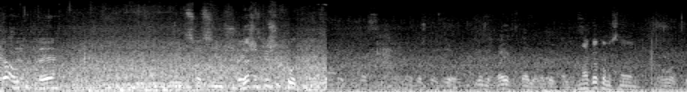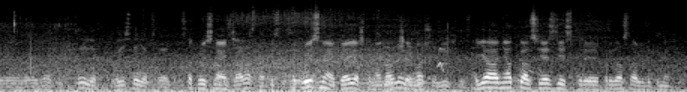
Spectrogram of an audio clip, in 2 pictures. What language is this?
Russian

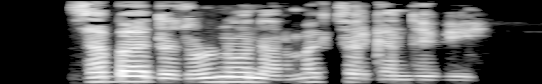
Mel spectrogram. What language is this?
Pashto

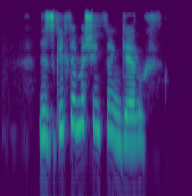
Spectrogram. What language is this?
Kabyle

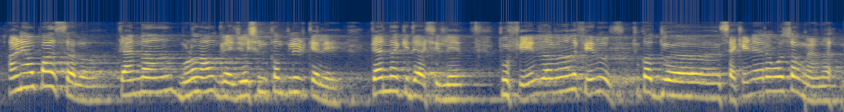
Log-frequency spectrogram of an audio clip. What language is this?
Konkani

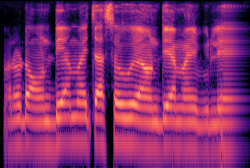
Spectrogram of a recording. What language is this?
Odia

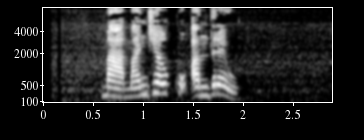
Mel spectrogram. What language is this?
Czech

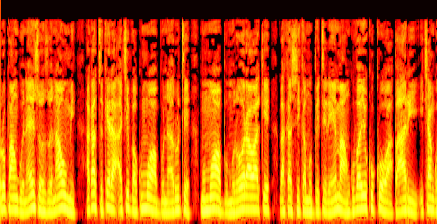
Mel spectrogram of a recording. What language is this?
Shona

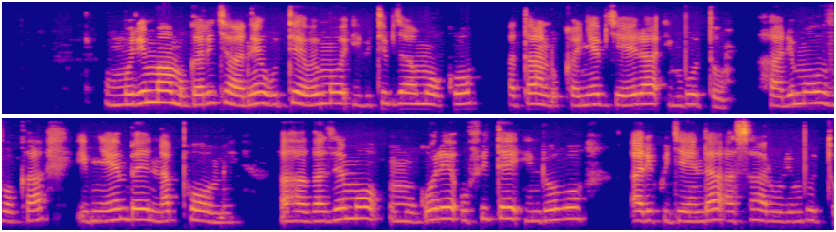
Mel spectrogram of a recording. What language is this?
Kinyarwanda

